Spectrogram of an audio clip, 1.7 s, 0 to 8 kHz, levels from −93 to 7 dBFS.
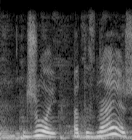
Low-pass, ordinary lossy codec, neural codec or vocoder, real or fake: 7.2 kHz; Opus, 64 kbps; none; real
